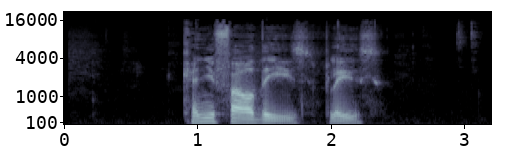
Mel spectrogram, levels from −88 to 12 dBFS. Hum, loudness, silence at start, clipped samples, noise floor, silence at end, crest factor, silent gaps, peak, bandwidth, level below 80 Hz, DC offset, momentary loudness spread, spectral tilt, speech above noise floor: none; -22 LUFS; 0.9 s; under 0.1%; -71 dBFS; 0.85 s; 22 dB; none; -4 dBFS; 16.5 kHz; -60 dBFS; under 0.1%; 14 LU; -3.5 dB/octave; 49 dB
